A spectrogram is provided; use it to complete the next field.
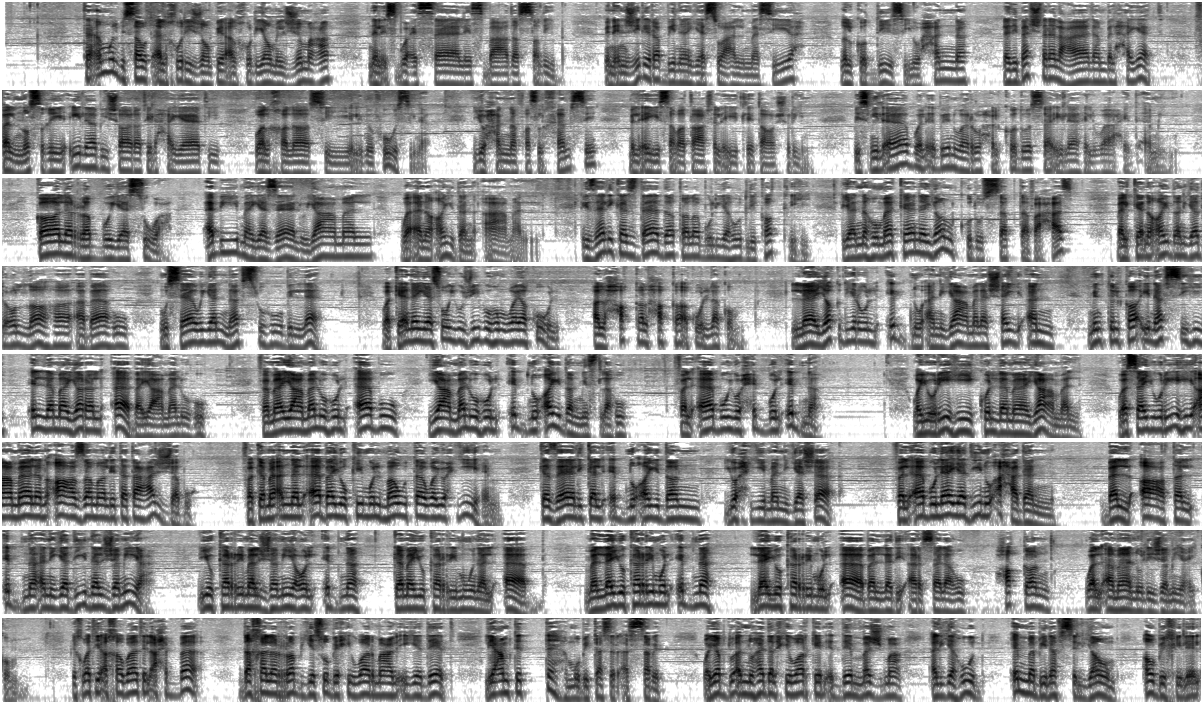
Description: قراءات روحيّة يوميّة - ilahouna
